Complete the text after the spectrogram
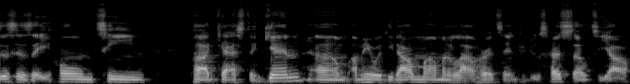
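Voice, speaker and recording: A man talks at a fairly quick pace in an ordinary speaking voice. His pitch is fairly low, and the recording is very clean with a silent background. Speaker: podcast host and ministry leader. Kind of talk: casual chat.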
